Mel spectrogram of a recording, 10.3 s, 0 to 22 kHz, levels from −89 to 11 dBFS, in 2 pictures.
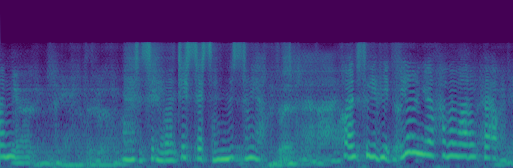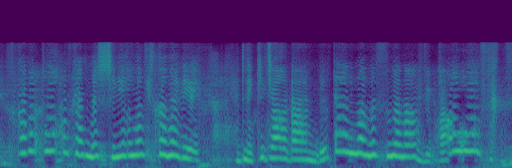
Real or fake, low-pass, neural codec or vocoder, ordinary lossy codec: fake; none; codec, 16 kHz, 0.5 kbps, FreqCodec, smaller model; none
